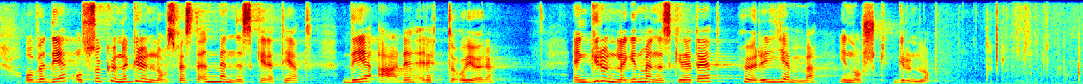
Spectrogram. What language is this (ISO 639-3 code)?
nor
